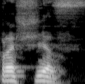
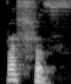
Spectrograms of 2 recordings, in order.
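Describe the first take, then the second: First: The middle sound is sh followed by y. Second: The middle sound is plain sh without y. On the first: The speaker calls it wrong. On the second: The speaker calls it right.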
